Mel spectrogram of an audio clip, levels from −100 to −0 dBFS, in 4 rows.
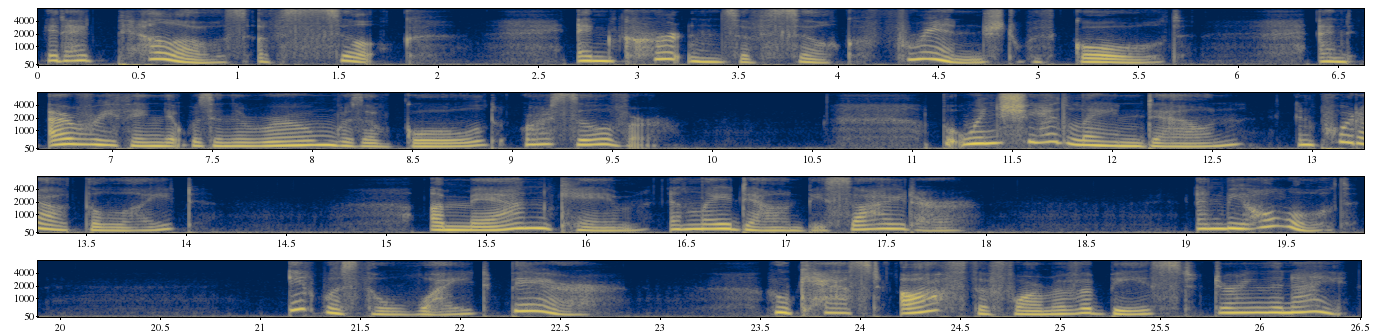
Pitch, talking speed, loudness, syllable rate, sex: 220 Hz, 140 wpm, -18 LUFS, 3.9 syllables/s, female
